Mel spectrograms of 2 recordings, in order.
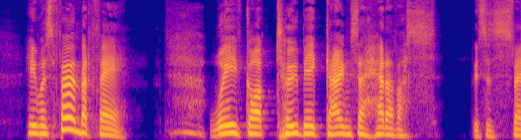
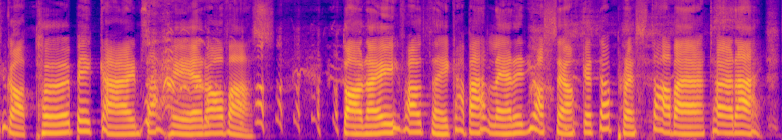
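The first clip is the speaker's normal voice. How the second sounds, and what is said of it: Impression of Sven Goran Eriksson's accent. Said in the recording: “I'll try to do Sven's accent ... if you've ever met Sven, it was spot on.”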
